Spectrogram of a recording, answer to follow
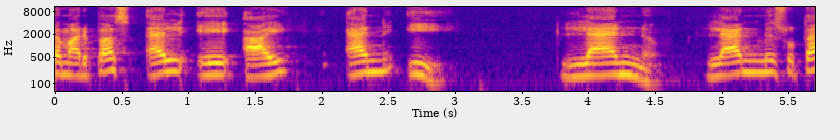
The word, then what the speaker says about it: laine: Next word है हमारे पास LAINE, लैन, लैन miss होता है वूल।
